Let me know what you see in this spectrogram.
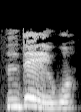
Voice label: good afternoon, igbo

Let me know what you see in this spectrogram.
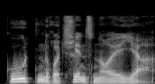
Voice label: new year, german

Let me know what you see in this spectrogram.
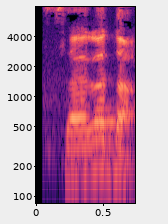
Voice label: welcome odia

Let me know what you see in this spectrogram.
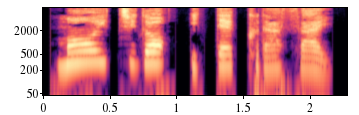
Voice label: say again, japanese

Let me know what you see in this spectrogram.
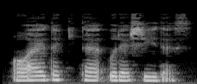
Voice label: meet, japanese

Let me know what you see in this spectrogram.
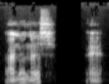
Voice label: my name is, armenian western; Անունս... է; (Anoonuhs... e)

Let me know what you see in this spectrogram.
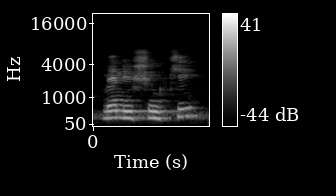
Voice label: name, tigrinya

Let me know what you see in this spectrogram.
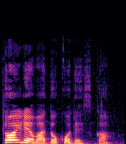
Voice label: toilet, japanese

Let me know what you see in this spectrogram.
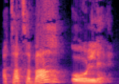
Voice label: native, hebrew

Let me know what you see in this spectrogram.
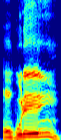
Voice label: good evening, bassa

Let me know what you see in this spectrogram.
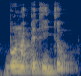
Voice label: bon appetit, Venetian

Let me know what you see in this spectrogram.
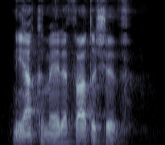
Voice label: "long time no see", Irish

